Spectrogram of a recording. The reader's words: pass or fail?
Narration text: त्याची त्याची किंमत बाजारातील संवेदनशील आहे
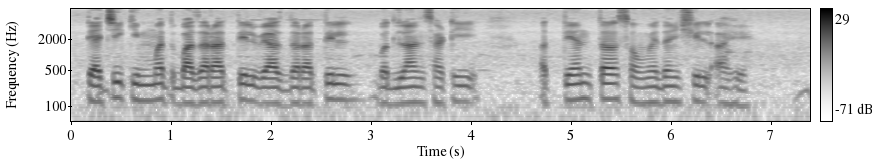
fail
